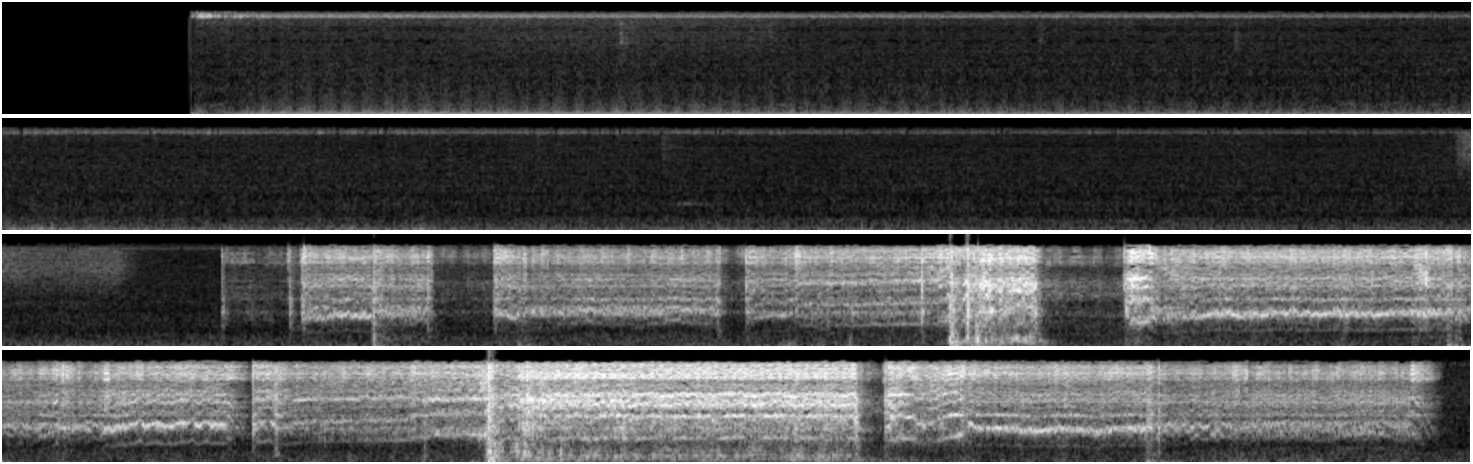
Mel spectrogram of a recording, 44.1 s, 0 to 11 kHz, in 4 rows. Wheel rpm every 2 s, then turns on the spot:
0, 0, 0, 0, 0, 0, 0, 0, 0, 0, 0, 0, 70, 150, 180, 130, 190, 170, 180, 170, 160, 180.
none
